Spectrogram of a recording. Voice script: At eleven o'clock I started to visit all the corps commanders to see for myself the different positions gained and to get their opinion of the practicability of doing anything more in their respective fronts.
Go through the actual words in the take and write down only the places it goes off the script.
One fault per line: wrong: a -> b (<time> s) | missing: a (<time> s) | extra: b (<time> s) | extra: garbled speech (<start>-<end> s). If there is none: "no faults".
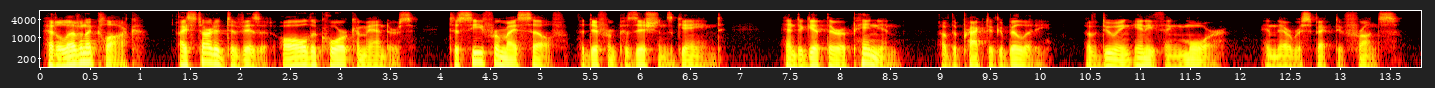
no faults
